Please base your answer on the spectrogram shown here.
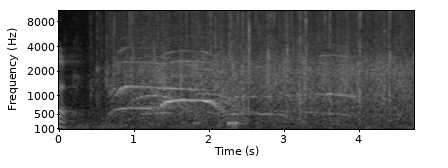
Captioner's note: audience cheers and claps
